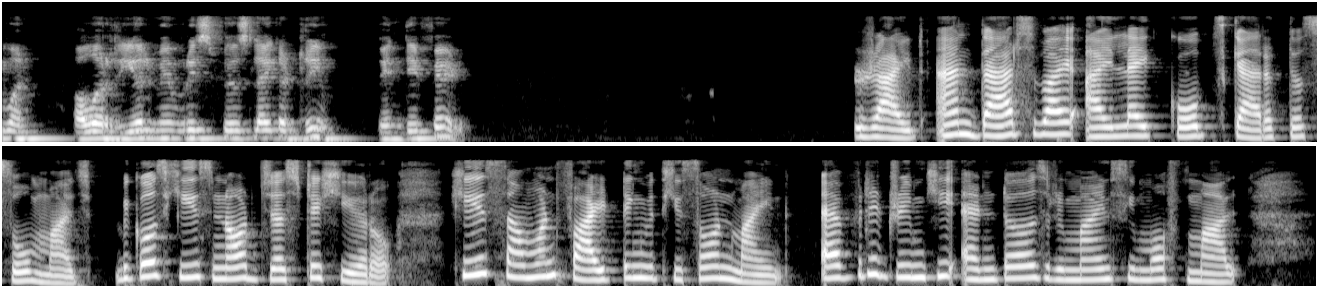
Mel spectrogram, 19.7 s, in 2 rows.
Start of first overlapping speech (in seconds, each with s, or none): none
